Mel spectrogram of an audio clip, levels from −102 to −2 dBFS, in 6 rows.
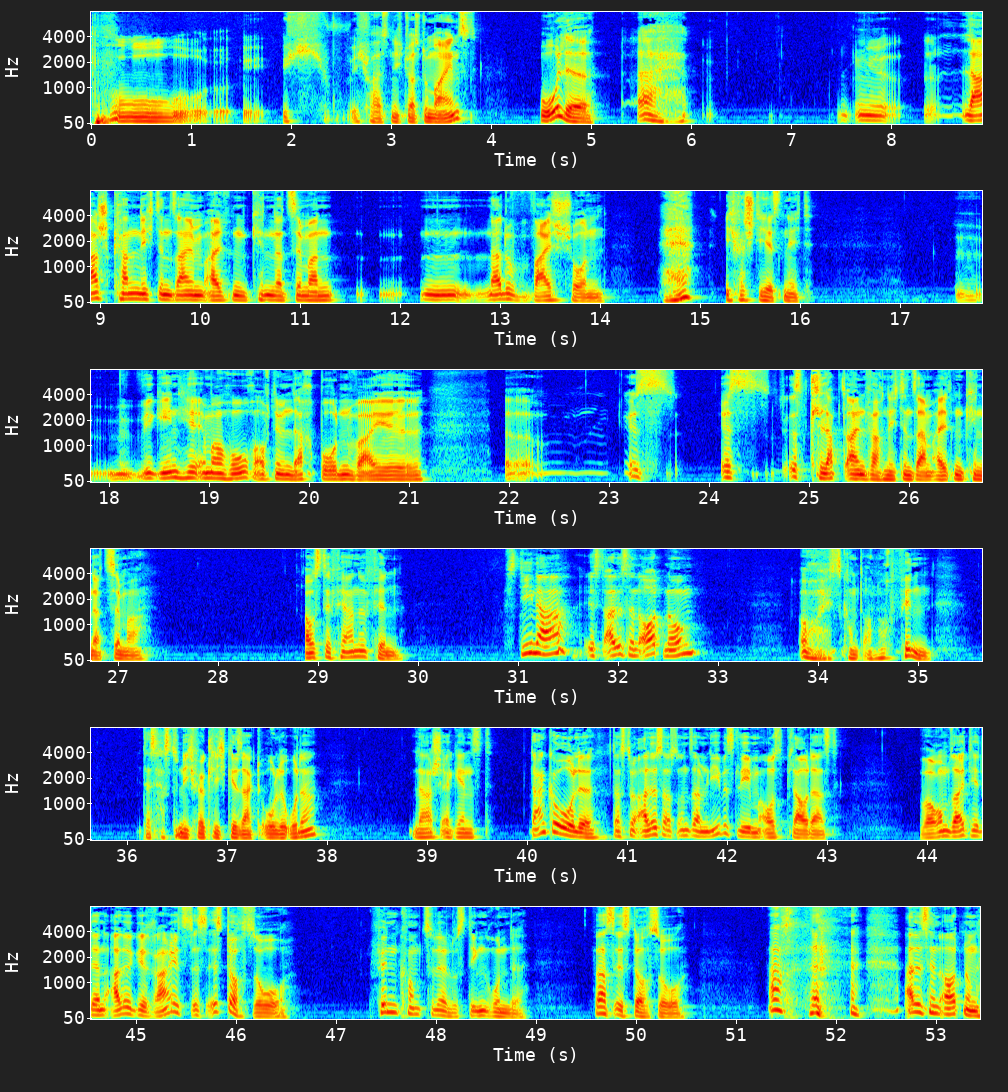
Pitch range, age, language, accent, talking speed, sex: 100-130 Hz, 40-59, German, German, 115 wpm, male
